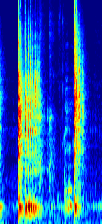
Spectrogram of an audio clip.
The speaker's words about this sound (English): both rolled a six, so we got to roll again.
